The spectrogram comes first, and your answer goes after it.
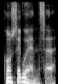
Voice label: "conseguenza", Italian

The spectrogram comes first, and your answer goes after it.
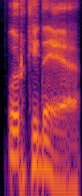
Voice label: "orchidea", Italian

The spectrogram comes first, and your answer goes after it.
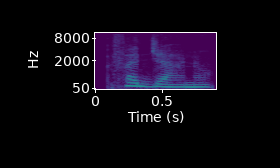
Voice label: "fagiano", Italian

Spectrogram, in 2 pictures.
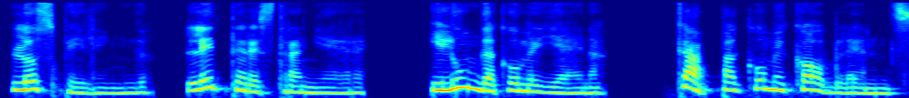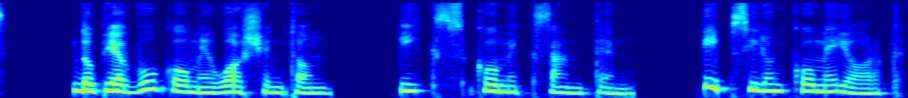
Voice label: spelling lettere straniere, Italian

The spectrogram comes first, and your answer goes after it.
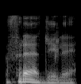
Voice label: "fragile", Italian

